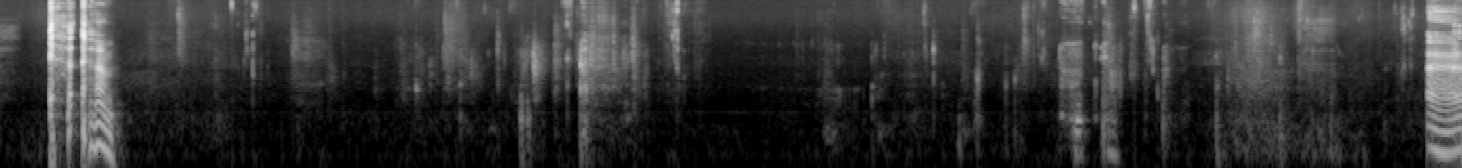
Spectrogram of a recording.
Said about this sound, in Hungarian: Bocsánat, egy kis vizet kell innom.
